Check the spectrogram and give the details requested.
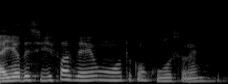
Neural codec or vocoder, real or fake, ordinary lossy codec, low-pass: codec, 16 kHz, 16 kbps, FreqCodec, smaller model; fake; none; none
